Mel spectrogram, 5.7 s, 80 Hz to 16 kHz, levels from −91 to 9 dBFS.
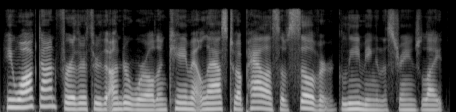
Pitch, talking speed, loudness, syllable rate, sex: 185 Hz, 220 wpm, -18 LUFS, 5.5 syllables/s, female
